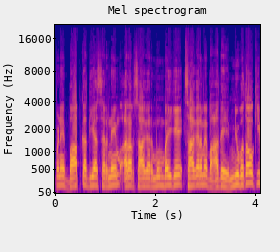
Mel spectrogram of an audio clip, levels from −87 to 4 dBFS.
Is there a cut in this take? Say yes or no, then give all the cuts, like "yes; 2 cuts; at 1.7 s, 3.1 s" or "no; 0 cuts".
yes; 1 cut; at 2.6 s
